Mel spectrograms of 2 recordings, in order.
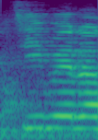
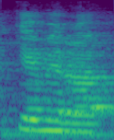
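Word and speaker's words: Chimera: উচ্চারণটা হয় চিমেরা, না হয় মানে আমাদের বাঙালি উচ্চারণ হলে চিমেরা, আর হচ্ছে যদি কিনা সঠিক তাহলে ক্যামেরা উচ্চারণ হয়।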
